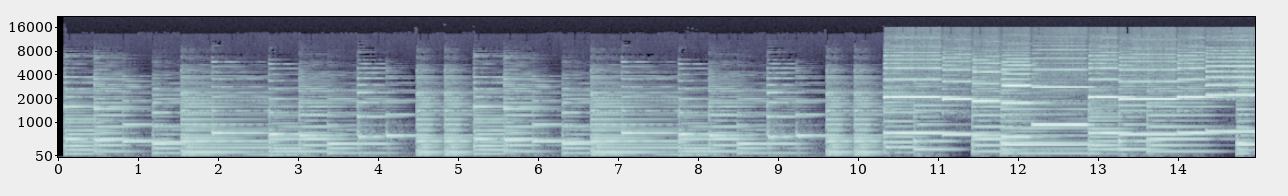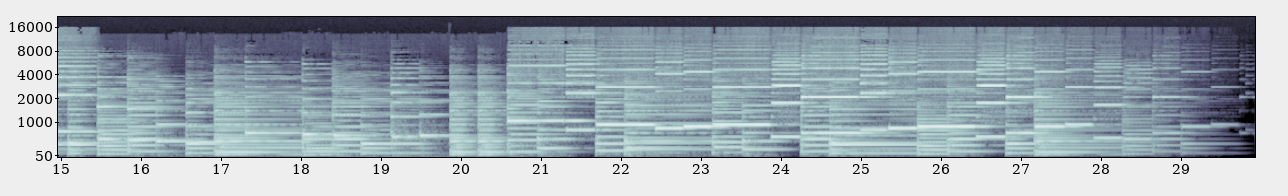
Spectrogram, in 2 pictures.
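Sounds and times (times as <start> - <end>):
piano in an alto recorder and piano duo: 0.1 - 29.9
alto recorder playing in 7/8 time: 10.3 - 15.6, 20.6 - 29.8.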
